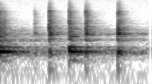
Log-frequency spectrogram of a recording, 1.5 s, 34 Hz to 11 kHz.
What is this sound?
Homemade Drumloop 011
dooty, mbop, sanfransisco-chupacabra, uhhhhhhh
